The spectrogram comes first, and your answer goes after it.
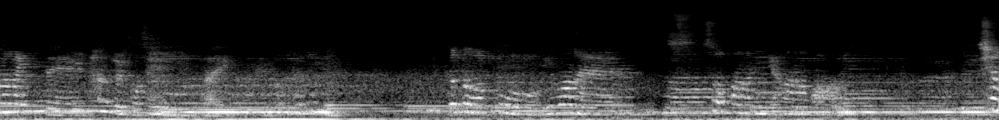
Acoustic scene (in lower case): crowded indoor space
